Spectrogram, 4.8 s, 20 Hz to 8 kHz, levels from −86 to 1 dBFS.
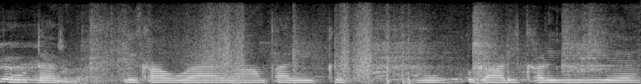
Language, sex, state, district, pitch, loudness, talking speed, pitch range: Hindi, female, Uttar Pradesh, Gorakhpur, 210 Hz, -18 LUFS, 135 wpm, 205-215 Hz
